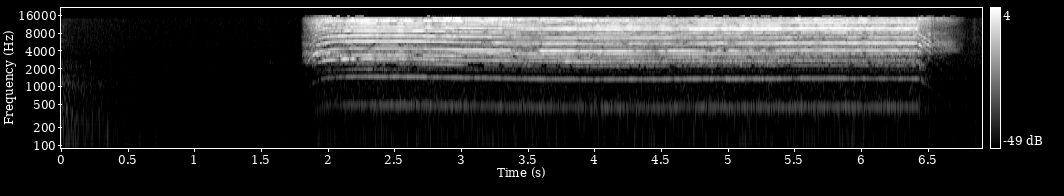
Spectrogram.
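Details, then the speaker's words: AFX Tomy Turbo slot car motor, removed and freshly oiled at both bearings, run directly on a battery: high steady buzzing whine, then smooth spin-down with lots of overrun; runs freely and healthy. "beautiful lots of over run there at the end it sounds good"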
